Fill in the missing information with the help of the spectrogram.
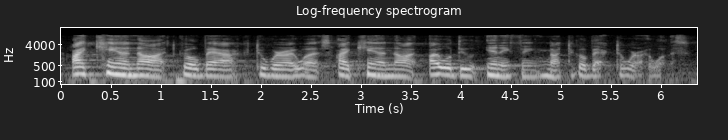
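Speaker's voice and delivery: low, soft and deliberate; quietly desperate determination, each phrase weighed; grave resolve. Retold or imitated. She hears her sponsor's warning on the phone, grave resolve.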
